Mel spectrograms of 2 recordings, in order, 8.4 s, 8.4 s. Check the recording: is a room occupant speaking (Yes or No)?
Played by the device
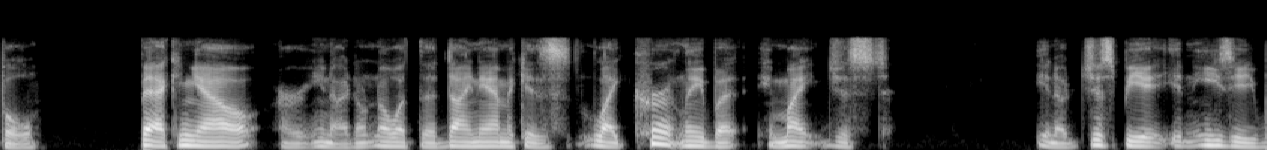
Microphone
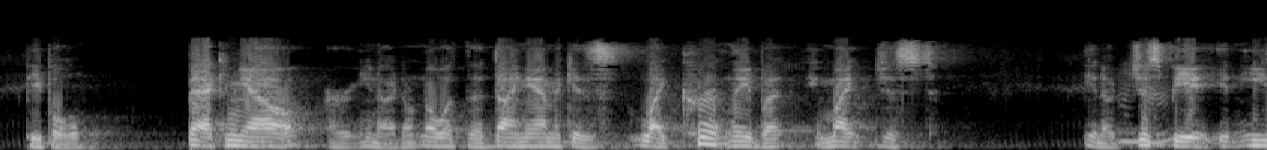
Yes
